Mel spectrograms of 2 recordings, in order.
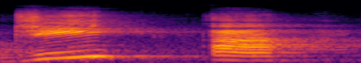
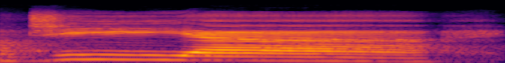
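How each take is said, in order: First: The two vowels are split into separate syllables. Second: The two vowels glide together in one syllable. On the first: The speaker calls it right. "eu falo di, a" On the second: The speaker calls it wrong. "Eu não falo assim, ó"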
